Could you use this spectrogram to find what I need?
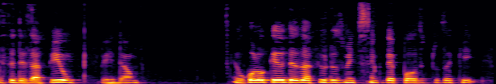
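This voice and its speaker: A woman's medium-pitched voice has a dark, mellow tone and is somewhat breathy. Her intonation stays fairly even at a moderate pace. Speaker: personal finance YouTuber. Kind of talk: tutorial. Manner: casual.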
